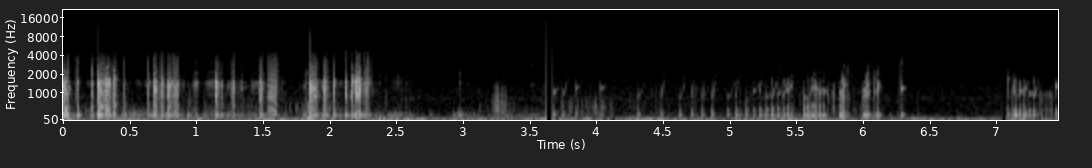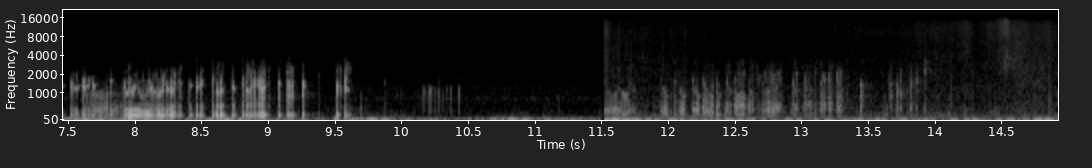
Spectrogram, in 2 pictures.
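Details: Loud gurgling and bubbling stomach rumbles in irregular bursts, recorded when trying to capture hunger sounds but described as good digestion sounds; borborygmi.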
